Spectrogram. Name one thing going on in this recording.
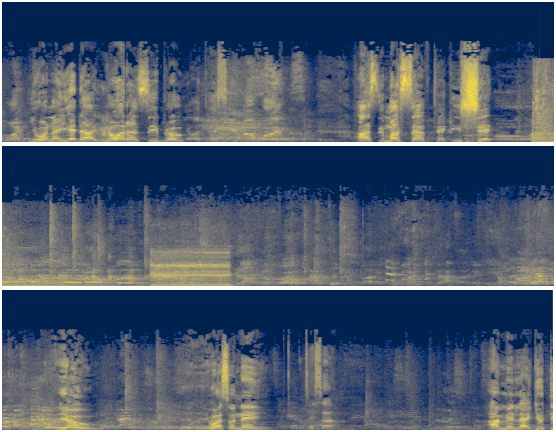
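A group of young women laugh and cheer nearby.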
